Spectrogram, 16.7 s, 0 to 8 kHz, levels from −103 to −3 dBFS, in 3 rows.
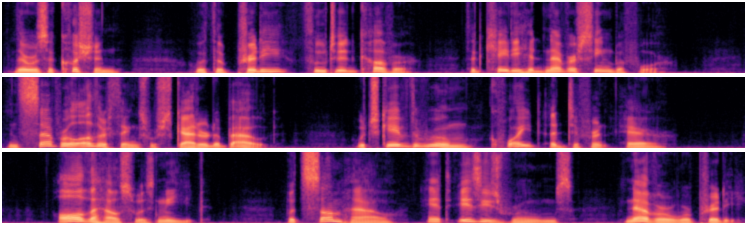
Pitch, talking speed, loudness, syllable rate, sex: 135 Hz, 155 wpm, -20 LUFS, 5.6 syllables/s, male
